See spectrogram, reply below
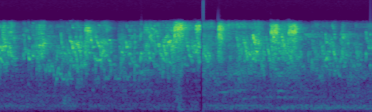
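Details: Budgerigars giving dense, continuous chatter: many overlapping high chirps, warbles and scratchy squawks running without pause, with a brief dip in loudness near the middle.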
